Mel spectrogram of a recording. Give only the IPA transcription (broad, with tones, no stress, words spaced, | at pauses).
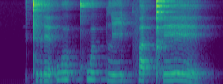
tre˦˥ʔwu˥˩ʔ kʰwɯ˥˩k̚pliː˦˥t̚fa˥˩t̚ pʰeː˥˩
